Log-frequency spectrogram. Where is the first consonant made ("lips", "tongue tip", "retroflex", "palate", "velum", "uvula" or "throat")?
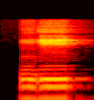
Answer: velum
